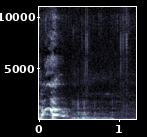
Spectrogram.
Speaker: Daddy has the hiccups. I know that weird sound is scary.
